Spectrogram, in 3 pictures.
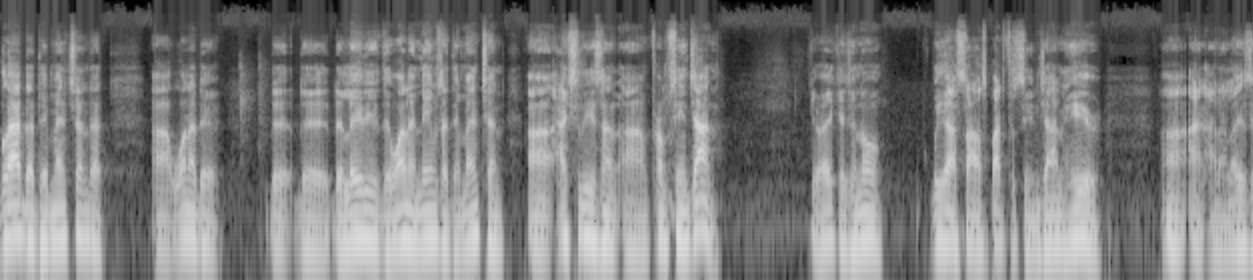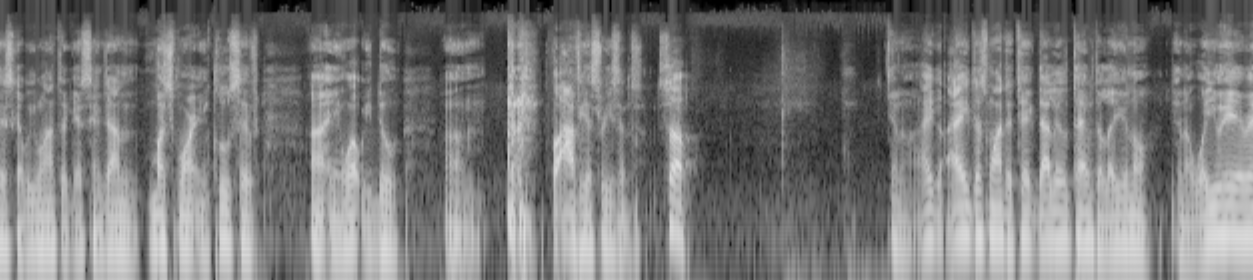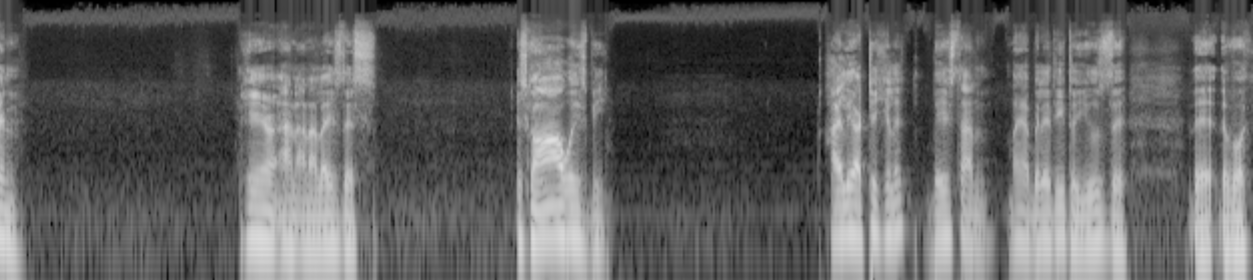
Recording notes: speaks on the phone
